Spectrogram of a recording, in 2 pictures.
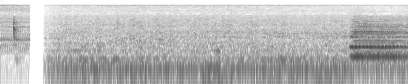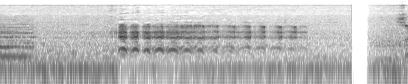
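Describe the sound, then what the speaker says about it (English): Train horn installed on a truck blasting loud and close in two long, steady blows, the second starting right after the first ends, over a constant engine drone. "I got this train horn for you"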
